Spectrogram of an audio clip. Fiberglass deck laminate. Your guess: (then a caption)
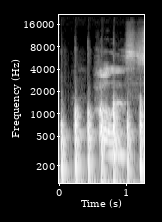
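Solid. Seven dull, low taps on the fiberglass underside of a sailboat's deck inside the anchor locker. The taps are spaced about 0.2 seconds apart, each a short low-frequency thud with brief ringing. This spot sounds solid and well bonded.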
